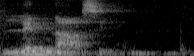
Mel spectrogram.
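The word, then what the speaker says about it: لِلنَّاسِ: And then you do not pronounce this alif here. Okay. So you combine lam with the lam. Okay, and that lam was not pronounced already, so it becomes linnasi.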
